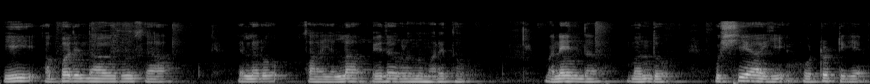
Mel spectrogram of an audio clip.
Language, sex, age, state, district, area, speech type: Kannada, male, 30-45, Karnataka, Kolar, rural, spontaneous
